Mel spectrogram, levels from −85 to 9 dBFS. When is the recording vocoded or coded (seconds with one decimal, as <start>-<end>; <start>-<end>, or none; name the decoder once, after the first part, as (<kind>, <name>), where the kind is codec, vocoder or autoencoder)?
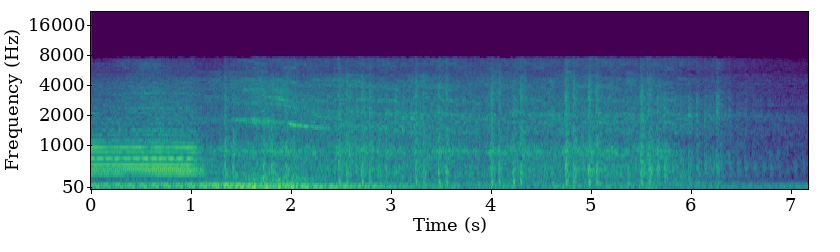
none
